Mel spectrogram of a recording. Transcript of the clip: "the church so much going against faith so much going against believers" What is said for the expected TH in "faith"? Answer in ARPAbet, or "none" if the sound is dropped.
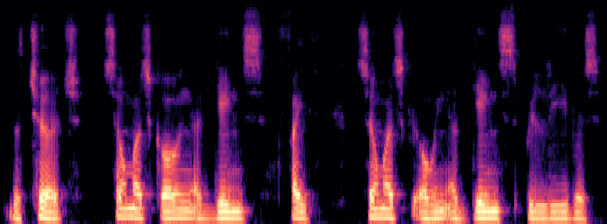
TH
